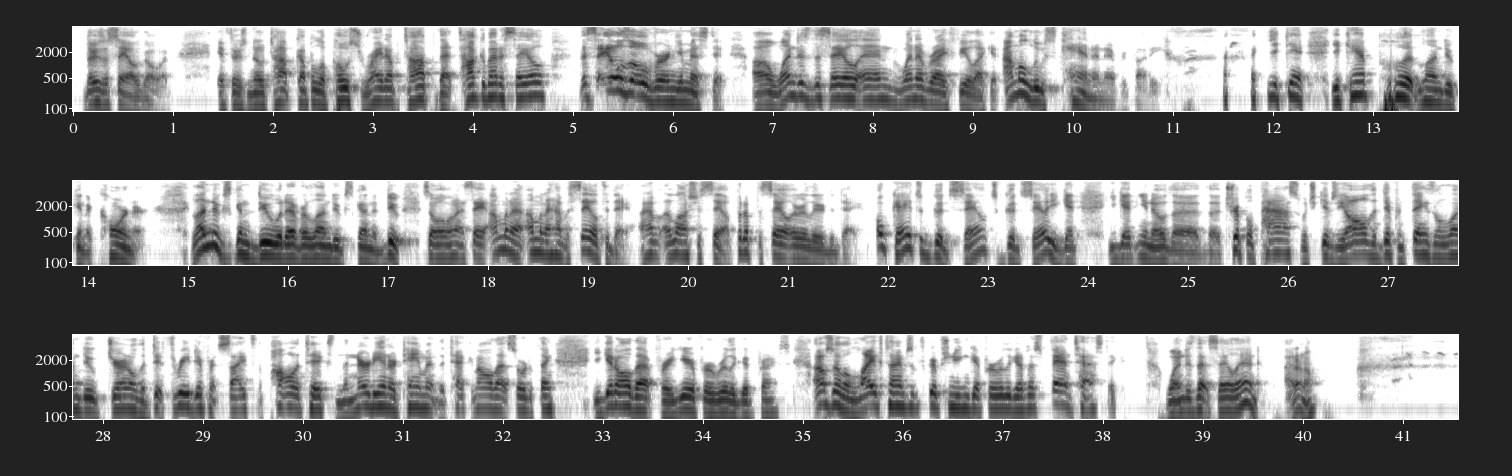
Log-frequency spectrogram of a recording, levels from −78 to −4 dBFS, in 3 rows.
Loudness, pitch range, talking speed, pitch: -22 LUFS, 130-170 Hz, 240 wpm, 150 Hz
